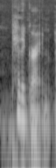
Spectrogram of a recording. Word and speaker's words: Petitgrain: Petitgrain.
